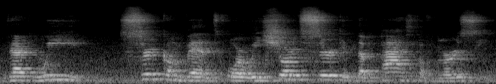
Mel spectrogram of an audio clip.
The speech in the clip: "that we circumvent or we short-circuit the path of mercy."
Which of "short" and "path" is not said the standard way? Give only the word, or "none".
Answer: path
